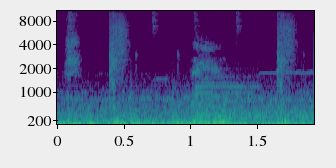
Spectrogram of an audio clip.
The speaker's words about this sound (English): Juan stops the car.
